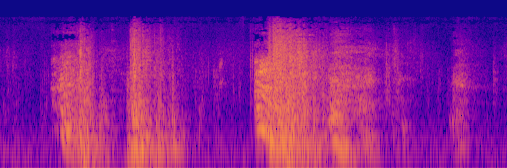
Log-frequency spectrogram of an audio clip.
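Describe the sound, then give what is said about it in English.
A locked door being forced open: a few heavy, booming thuds and crashes at uneven intervals, each loud and abrupt against a quiet background. “Get the door open. Get it open, quickly.”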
